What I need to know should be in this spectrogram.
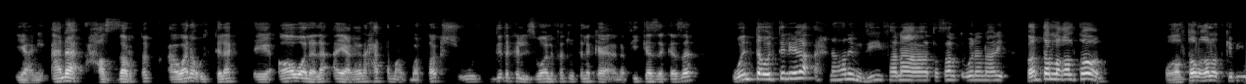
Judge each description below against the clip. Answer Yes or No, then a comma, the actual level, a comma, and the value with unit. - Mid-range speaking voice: Yes, medium, 175 Hz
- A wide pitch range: Yes, wide, 7.8 semitones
